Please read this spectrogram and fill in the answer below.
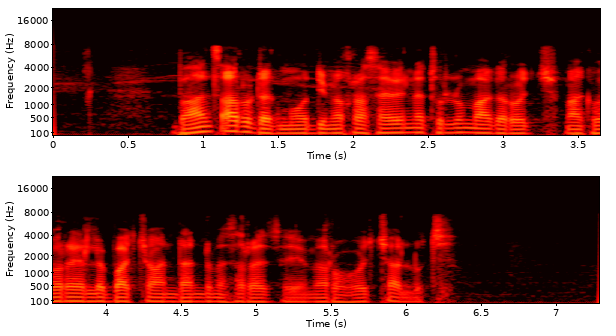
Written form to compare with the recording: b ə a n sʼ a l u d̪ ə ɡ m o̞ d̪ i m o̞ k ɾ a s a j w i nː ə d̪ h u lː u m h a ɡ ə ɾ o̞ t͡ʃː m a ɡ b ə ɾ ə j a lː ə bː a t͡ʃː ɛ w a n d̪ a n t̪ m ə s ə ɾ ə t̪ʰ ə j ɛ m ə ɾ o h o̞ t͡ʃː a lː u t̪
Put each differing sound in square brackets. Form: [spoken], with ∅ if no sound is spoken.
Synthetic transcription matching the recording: b ə a n sʼ a [ɾ] u d̪ ə ɡ m o̞ d̪ i m o̞ k ɾ a s a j w i nː ə [t̪] h u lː u m h a ɡ ə ɾ o̞ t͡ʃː m a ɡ b ə ɾ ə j a lː ə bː a t͡ʃː ɛ w a n d̪ a n [d̪] m ə s ə ɾ ə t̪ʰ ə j ɛ m ə ɾ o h o̞ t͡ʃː a lː u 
